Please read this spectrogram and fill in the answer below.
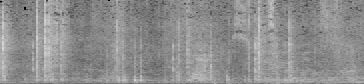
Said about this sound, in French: Des pas discrets craquent sur le plancher.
